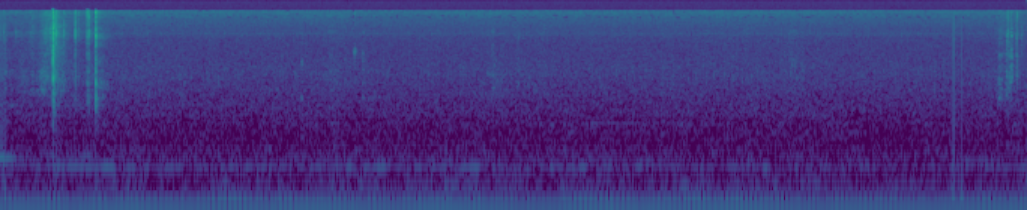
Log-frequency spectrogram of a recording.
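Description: Paper rustles softly as hands handle a sheet.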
